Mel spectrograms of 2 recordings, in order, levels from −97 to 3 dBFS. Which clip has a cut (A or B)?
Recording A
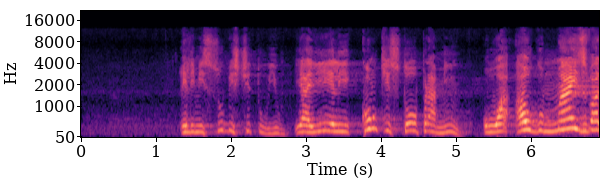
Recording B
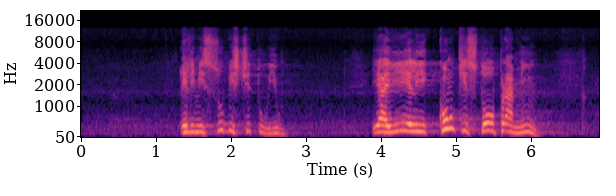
A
